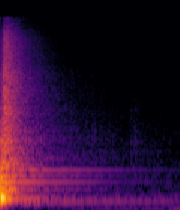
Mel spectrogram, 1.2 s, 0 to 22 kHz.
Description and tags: Part of "SemiloopDrumsamples" package, please dl the whole package.. With 'semilooped' I mean that only the ride and hihat are longer loops and the kick and snare is separate for better flexibility. I only made basic patterns tho as this package is mostly meant for creating custom playalong/click tracks.
No EQ's, I'll let the user do that.. again for flexibility
All samples are Stereo(48khz24bitFLAC), since the sound of the kick naturally leaks in the overheads and the overheads are a big part of the snare sound.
